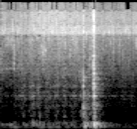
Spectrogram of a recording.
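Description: Lamb rissoles sizzle steadily in oil in a frying pan, a constant bright hiss with a brief louder spatter near the middle and no talking.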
